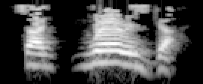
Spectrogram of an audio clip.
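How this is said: It is asked in a firmer tone.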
